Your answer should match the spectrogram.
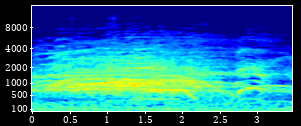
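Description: A dense crowd screams and cheers continuously while one voice stands out above the din with a long, excited yell that swoops in pitch, followed by a shorter whooping cry.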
